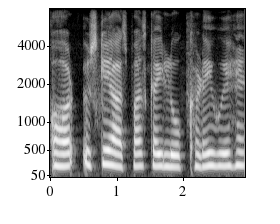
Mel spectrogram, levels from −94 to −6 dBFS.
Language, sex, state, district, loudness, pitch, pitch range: Hindi, female, Himachal Pradesh, Shimla, -15 LUFS, 225 Hz, 220-230 Hz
